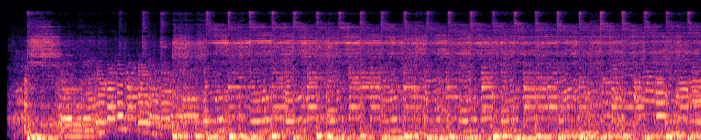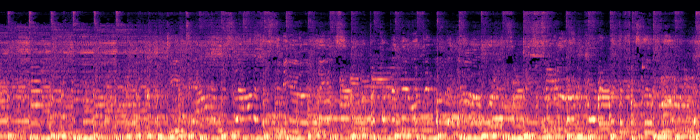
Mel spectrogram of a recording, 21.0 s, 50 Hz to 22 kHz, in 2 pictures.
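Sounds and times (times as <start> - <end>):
electric guitars: 0.1 - 21.0
bass and drums: 0.2 - 21.0.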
